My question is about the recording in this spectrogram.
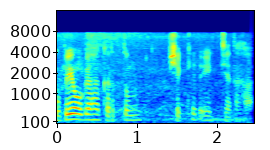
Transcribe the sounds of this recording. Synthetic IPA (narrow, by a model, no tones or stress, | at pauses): upɐjoːɡɐɦɐ̆kɐɾt̪um | ʃɐkʰjɐt̪ɐit̪ːjɐt̪ɐɦɐ̰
